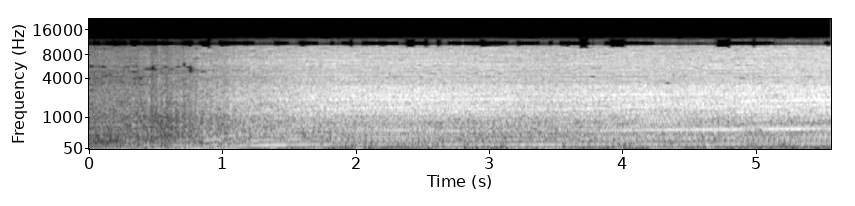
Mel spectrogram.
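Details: 2004 Jeep Laredo, 4-liter, about 271,000 miles, with P0171/P0174 lean codes, random misfire and very high fuel trims: engine revs up and holds high with a slightly uneven, unsteady note, a lean stumble pointing to a vacuum leak.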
